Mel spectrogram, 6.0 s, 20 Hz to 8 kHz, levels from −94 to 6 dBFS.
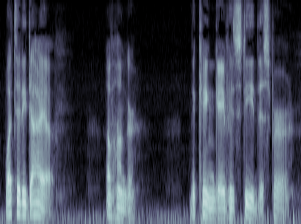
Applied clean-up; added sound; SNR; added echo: none; none; none; none.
